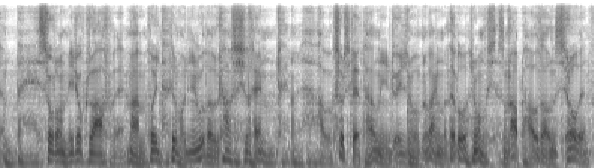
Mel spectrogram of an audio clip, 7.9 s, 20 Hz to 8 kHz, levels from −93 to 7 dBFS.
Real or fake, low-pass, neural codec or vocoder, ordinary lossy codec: fake; 7.2 kHz; autoencoder, 22.05 kHz, a latent of 192 numbers a frame, VITS, trained on many speakers; none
